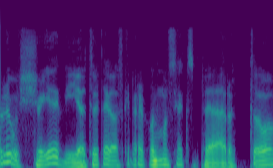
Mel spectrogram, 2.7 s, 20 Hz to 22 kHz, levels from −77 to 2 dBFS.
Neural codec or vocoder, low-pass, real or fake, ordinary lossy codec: codec, 24 kHz, 1.5 kbps, HILCodec; 10.8 kHz; fake; MP3, 64 kbps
